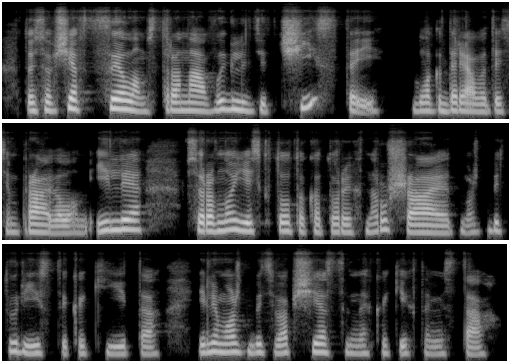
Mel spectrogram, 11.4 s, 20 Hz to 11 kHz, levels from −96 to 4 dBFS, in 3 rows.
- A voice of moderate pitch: Yes, medium, 180 Hz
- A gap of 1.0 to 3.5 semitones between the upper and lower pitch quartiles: Yes, average, 2.9 semitones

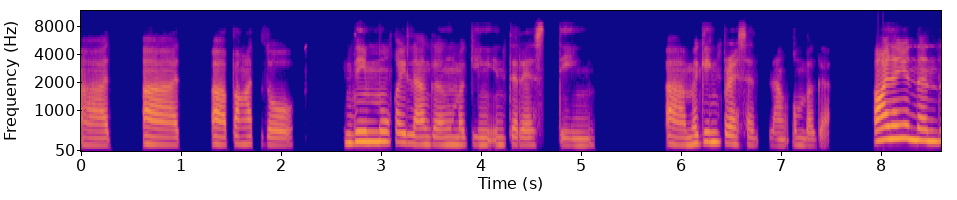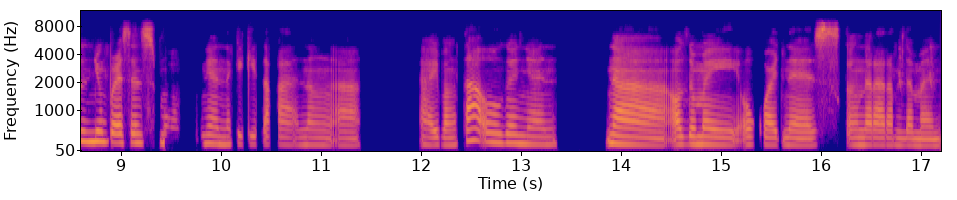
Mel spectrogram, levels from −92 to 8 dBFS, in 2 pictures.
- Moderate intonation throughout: Yes, average, 3.2 semitones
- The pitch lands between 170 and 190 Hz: Yes, medium, 185 Hz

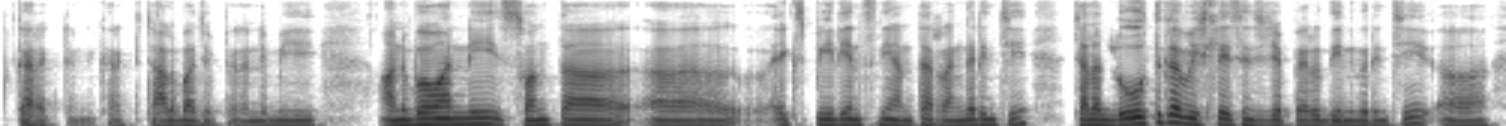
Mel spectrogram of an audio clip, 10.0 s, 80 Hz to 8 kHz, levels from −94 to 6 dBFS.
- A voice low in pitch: Yes, low, 115 Hz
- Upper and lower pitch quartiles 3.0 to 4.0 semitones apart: No, narrow, 2.5 semitones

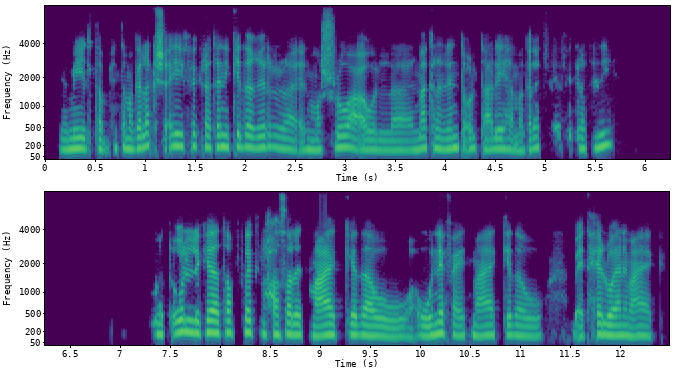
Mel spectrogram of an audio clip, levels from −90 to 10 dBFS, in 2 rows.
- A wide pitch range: No, average, 3.3 semitones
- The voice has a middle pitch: Yes, medium, 155 Hz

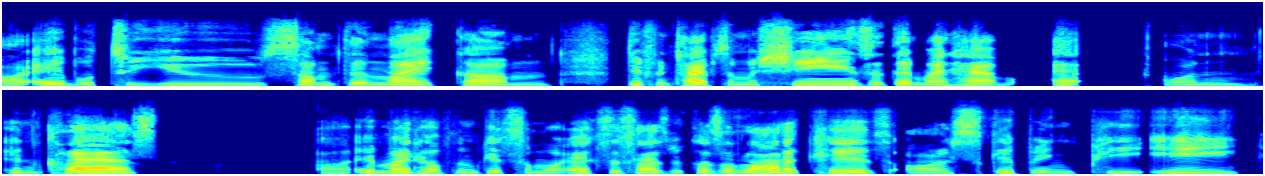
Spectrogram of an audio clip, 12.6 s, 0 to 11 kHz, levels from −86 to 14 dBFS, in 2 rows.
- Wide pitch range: No, average, 2.8 semitones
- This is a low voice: No, medium, 160 Hz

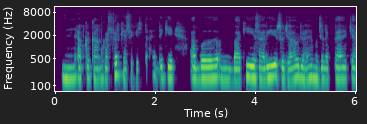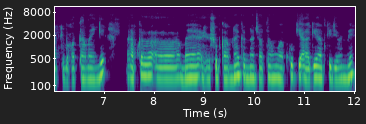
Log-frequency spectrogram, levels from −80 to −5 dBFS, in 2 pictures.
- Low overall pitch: No, medium, 150 Hz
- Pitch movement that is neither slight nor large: No, narrow, 1.6 semitones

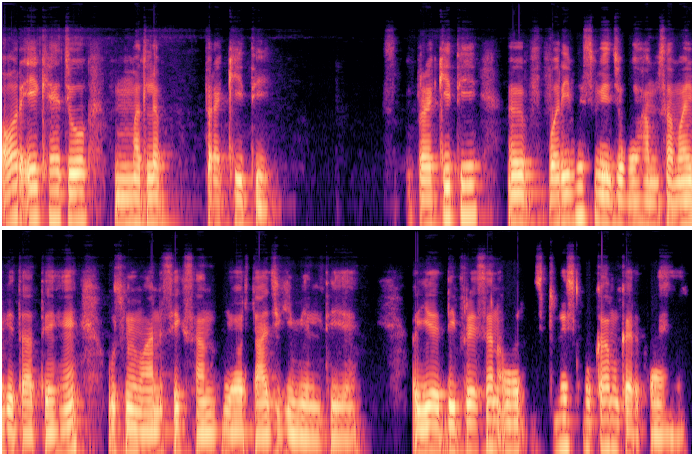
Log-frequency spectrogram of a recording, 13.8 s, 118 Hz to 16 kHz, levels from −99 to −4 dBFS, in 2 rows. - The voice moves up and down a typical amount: Yes, average, 3.4 semitones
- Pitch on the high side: No, low, 110 Hz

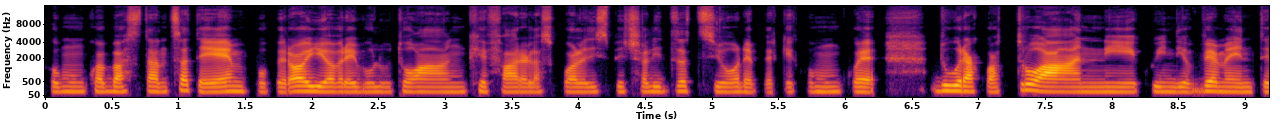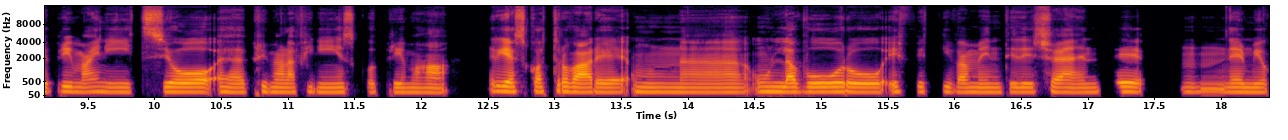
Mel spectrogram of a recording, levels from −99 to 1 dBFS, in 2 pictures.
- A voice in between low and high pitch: Yes, medium, 155 Hz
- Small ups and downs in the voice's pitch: Yes, narrow, 1.3 semitones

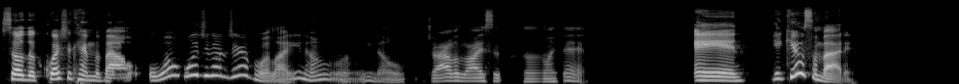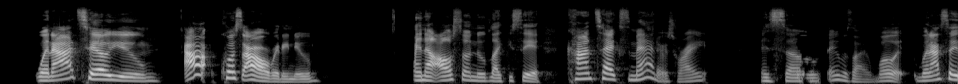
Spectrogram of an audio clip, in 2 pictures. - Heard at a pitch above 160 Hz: Yes, medium, 185 Hz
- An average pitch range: No, wide, 8.0 semitones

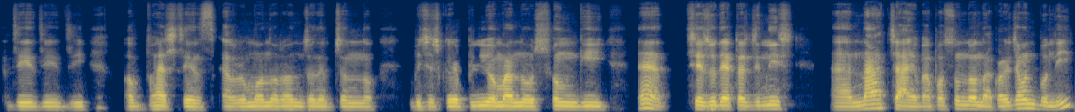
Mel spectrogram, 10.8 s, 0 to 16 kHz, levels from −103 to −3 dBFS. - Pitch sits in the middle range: No, low, 105 Hz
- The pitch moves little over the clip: Yes, narrow, 1.2 semitones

